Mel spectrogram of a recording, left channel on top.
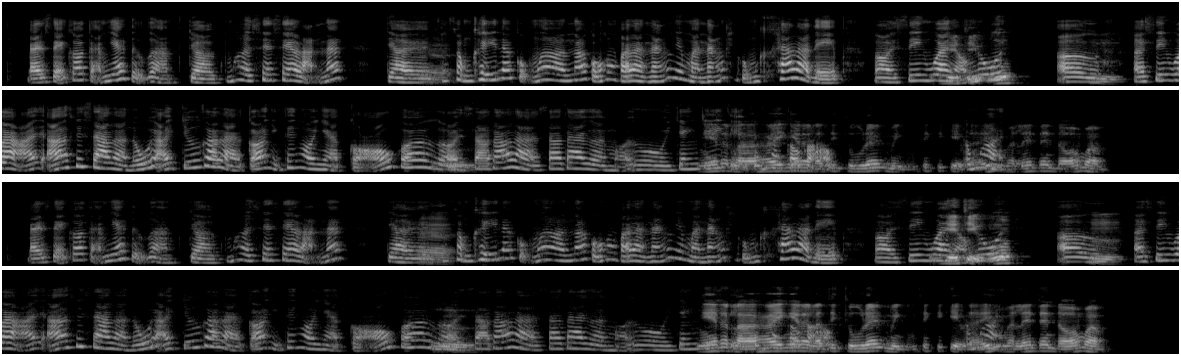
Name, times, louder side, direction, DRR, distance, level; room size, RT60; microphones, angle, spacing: voice 1, 0.3-3.4 3.9-10.1 10.6-11.0 11.3-20.1 21.4-21.8, left 5 dB, 75° left, 0.8 m, -31 dB
voice 2, 4.1-4.5 9.3-10.1 10.9-11.2 16.1-16.5 18.7-22.8, right 4 dB, 65° right, 0.5 m, -32 dB
3.7 x 2.8 x 2.3 m
head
